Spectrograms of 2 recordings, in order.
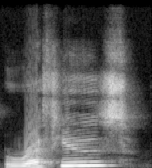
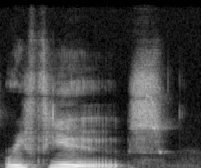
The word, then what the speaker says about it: refuse: Refuse is the noun, meaning garbage or trash. The refuse was not disposed of properly. Refuse. Stress on the first syllable and the vowel is eh, short e. Versus refuse, long e sound, refuse, refuse. I refuse to do this again. Refuse. Stress on the second syllable and the long e, re.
